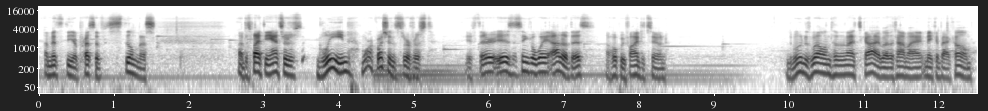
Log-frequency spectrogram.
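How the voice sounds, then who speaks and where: A man narrating a story in the first person, reading in a steady, reflective way with small slips. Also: medium pitch.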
